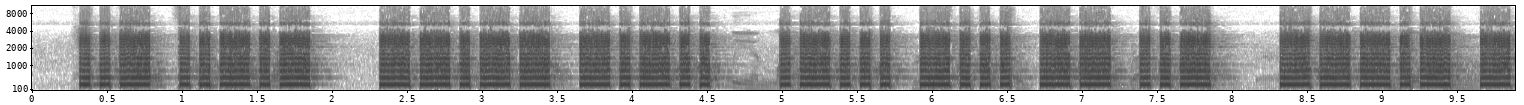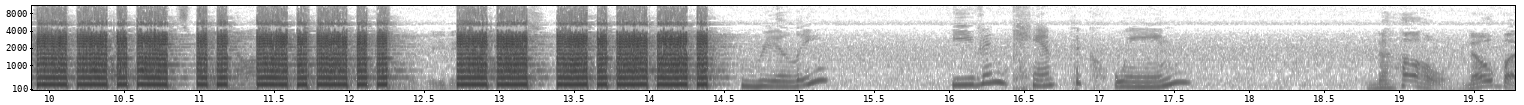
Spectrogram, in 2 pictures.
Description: Morse code (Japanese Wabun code), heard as a buzzer, machine-sent, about 18 wpm, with room echo. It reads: ウミ アキ オハヨウ スズキ ヨル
